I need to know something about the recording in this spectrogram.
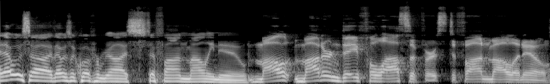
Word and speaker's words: Stefan Molyneux: Stephen Molly meme. It's pronounced Stefan Molyneux.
